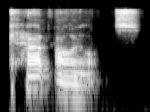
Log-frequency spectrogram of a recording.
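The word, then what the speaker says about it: cation: forming positive ions and we call these positive ions cat ions that's how you pronounce that word cat so cat ions have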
